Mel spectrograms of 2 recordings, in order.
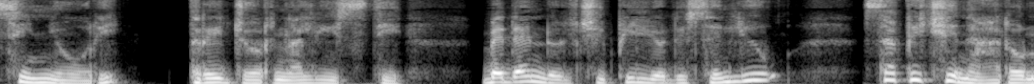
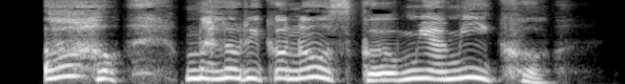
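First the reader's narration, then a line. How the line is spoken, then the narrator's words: Exclamation. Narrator (Italian): esclamò Rachel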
